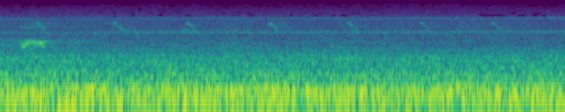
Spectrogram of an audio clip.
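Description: Steady low outdoor background noise with a small bird's short falling chirps repeating about twice a second.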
